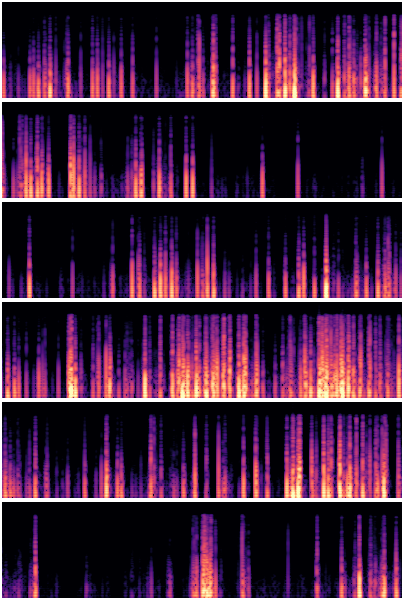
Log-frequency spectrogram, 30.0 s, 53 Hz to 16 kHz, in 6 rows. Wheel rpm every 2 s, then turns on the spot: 230, 230, 230, 230, 240, 230, 230, 230, 230, 230, 230, 230, 230, 230, 230.
none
